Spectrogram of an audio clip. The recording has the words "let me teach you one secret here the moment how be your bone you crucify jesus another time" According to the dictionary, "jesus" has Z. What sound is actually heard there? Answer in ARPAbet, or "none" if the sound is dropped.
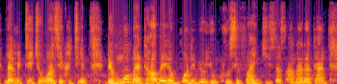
S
